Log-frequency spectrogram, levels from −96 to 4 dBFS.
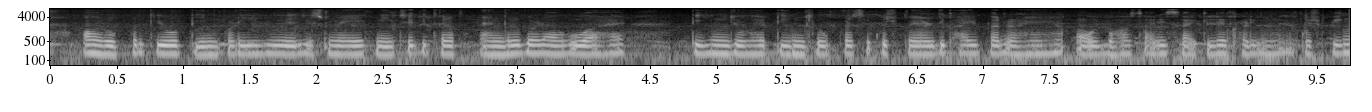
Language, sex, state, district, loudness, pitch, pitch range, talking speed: Hindi, female, Uttar Pradesh, Muzaffarnagar, -27 LUFS, 185 Hz, 180-190 Hz, 245 wpm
